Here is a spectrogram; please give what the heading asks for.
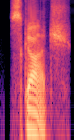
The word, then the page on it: scutch: American English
